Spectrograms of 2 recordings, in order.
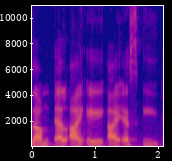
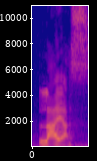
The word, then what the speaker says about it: liaise: So do you say lias? Let me lias with Alana, and then we can see how the plans are. Is that the right way to use that word in the sentence in terms of pronunciation? Lias? No. You say liaise, to liaise with somebody, not to liars that we commonly use locally.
